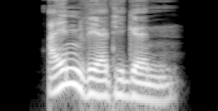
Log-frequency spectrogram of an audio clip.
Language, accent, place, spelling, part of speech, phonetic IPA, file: German, Germany, Berlin, einwertigen, adjective, [ˈaɪ̯nveːɐ̯tɪɡn̩], De-einwertigen.ogg
- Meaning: inflection of einwertig: 1. strong genitive masculine/neuter singular 2. weak/mixed genitive/dative all-gender singular 3. strong/weak/mixed accusative masculine singular 4. strong dative plural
